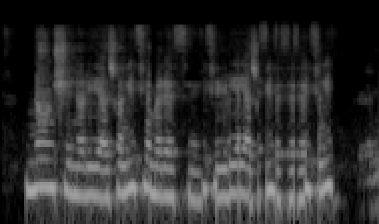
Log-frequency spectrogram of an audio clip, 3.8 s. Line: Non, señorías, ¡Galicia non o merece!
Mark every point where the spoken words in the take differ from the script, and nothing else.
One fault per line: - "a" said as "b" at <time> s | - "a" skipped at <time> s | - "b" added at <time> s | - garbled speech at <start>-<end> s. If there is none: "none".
- "non" skipped at 1.5 s
- garbled speech at 2.0-3.3 s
